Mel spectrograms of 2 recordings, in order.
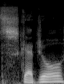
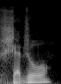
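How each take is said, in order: First: Schedule is said in the speaker's usual way. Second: Schedule is said the way some English people say it.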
